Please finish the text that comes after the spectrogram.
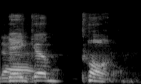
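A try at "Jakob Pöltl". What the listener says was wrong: it's butchered that name like I didn't think anybody could butcher it. It's not Jacob Podol. It's Jakob Pertl.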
